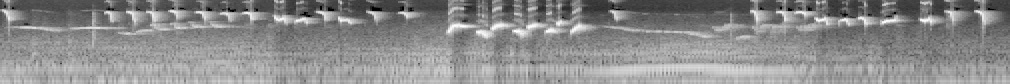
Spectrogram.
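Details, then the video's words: White-rumped shama song meant to trigger singing: dense bursts of sharp high chirps and downslurred notes, interspersed with softer whistled slides, delivered in quick energetic phrases. "bikin NYAUT ‼️ MURAI BATU jadi EMOSI GACOR BONGKAR ISIAN ¦ PANCINGAN MURAI"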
